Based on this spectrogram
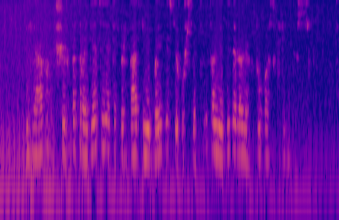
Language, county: Lithuanian, Panevėžys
